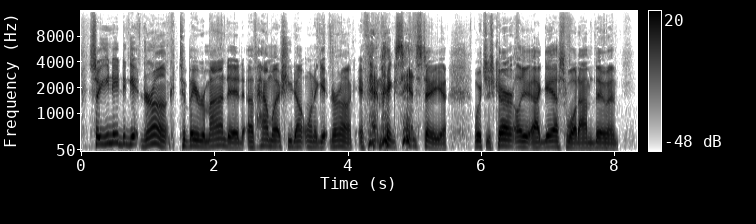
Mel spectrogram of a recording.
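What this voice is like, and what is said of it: Thick regional accent. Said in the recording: “you can tell when I've had some moonshine, my accent gets thicker than a bowl of oatmeal”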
